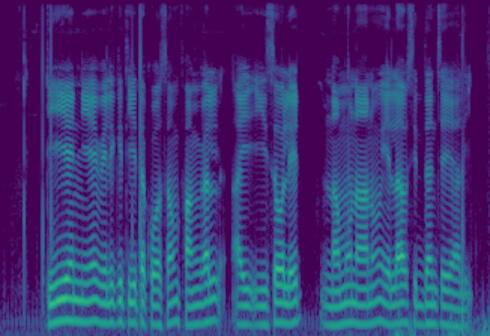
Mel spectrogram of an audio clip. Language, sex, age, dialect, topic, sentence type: Telugu, male, 18-24, Telangana, agriculture, question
